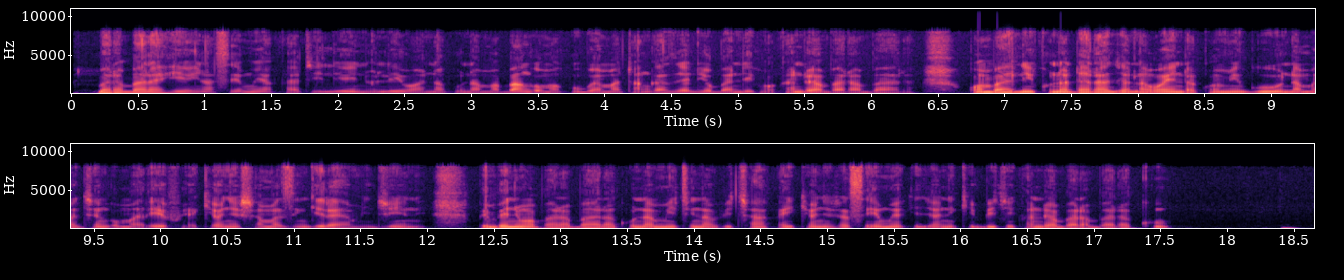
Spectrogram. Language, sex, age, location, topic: Swahili, male, 25-35, Nairobi, government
